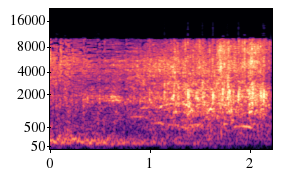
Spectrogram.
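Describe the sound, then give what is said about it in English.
A loud, muffled explosion of three explosive charges at the end of a rock band's performance as they destroyed their instruments, caught on videotape: a dense low-fi wall of rumbling noise with crowd commotion mixed in. “suddenly there was a tremendous explosion caught on videotape.”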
